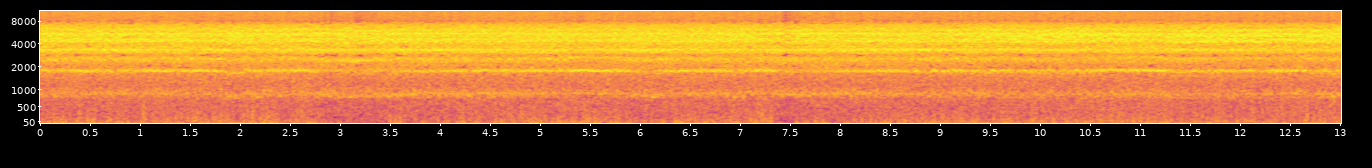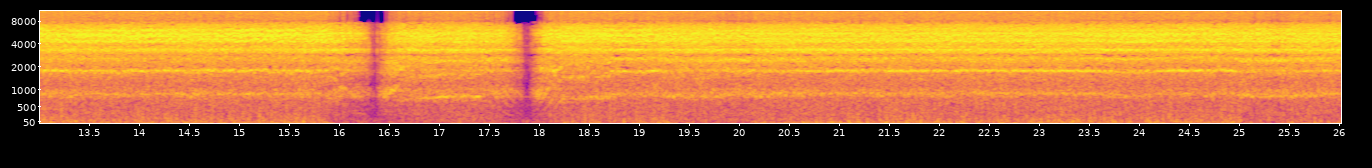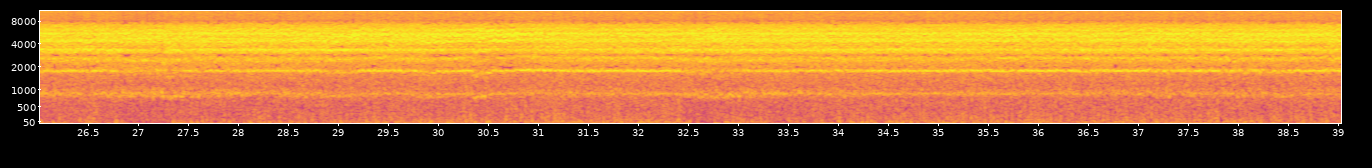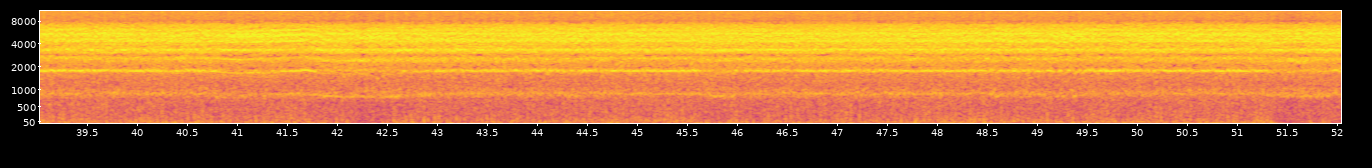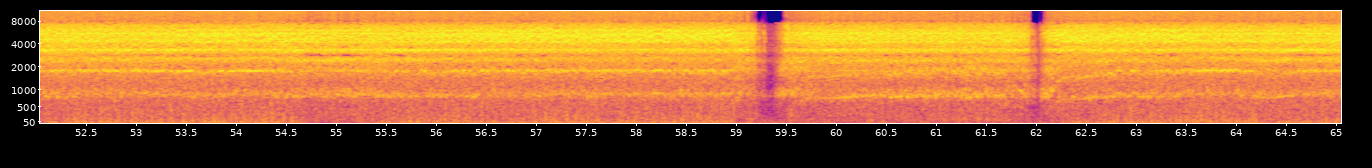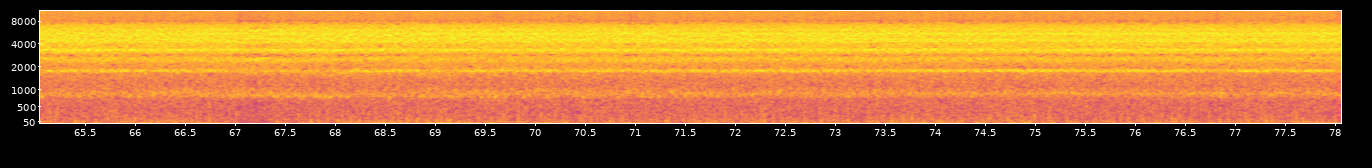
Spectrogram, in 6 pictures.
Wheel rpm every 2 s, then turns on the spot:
230, 230, 230, 230, 220, 220, 210, 190, 120, 190, 230, 230, 220, 230, 230, 230, 230, 230, 230, 230, 220, 230, 230, 230, 230, 230, 230, 220, 210, 150, 180, 190, 230, 220, 230, 230, 230, 230, 230.
none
